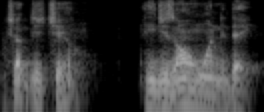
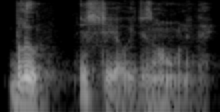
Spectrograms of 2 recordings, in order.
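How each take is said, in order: First: Low, softer murmured advice; quietly calm a teammate down; hushed aside. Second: Softer still, trailing into a whisper; near whisper. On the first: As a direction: teammate telling Chuck to chill, hushed. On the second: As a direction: teammate calming Blue, whispered aside. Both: Retold or imitated. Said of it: "Eric Snow".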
